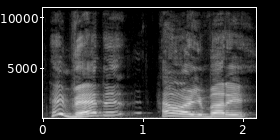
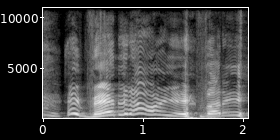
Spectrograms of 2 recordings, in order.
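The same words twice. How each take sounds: First: Higher, louder welcome; excited greeting. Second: Very high, loud and breaking into laughter; overdone nervous greeting. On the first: Real, not acted. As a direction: greet a buddy brightly and loudly. Streamer greets Bandit on arrival. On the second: Acted. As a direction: cover being caught with a loud, laughing hello. Caught out, greets Bandit again.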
